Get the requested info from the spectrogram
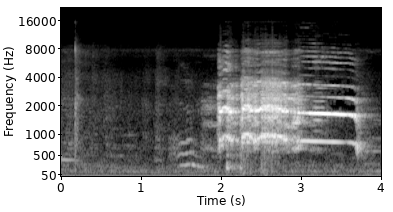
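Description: A rooster crowing once, starting about halfway through: a loud call with a rough opening and a long held final note that drops away at the end.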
